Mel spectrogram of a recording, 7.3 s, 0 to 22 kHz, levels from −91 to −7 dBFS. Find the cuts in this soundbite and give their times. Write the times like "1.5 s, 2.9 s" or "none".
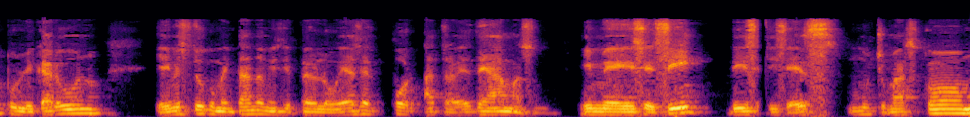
4.2 s, 5.7 s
